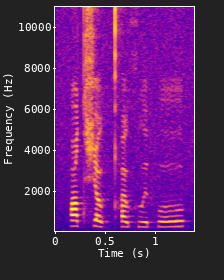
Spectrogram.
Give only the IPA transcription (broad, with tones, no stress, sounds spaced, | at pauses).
u˦˥ tˤ ɕ u˥˨ ɡ qʰ ɯ˦˥ xʷ e˦˥ f o˦˥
